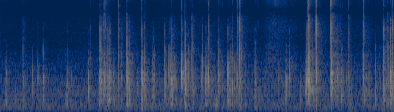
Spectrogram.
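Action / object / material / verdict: scrape / soft plastic foil wipes pouch / plastic foil / none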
